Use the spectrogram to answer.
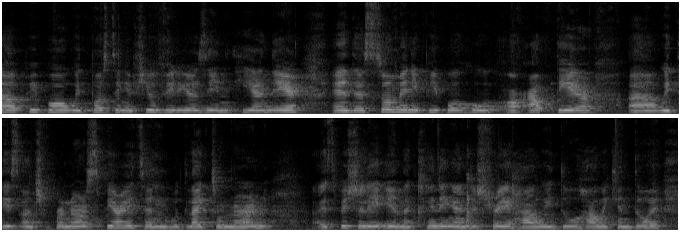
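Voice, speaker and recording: A woman speaks at medium pitch with a Congolese accent. Audible room echo and noticeable background noise surround her voice. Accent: African (Congolese). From Congo, Central Africa. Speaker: cleaning business owner. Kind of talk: casual interview chat. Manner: hesitant, many fillers.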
